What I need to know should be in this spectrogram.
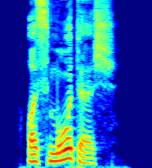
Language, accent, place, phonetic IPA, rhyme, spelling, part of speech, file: German, Germany, Berlin, [ˌɔsˈmoːtɪʃ], -oːtɪʃ, osmotisch, adjective, De-osmotisch.ogg
- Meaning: osmotic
